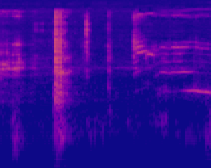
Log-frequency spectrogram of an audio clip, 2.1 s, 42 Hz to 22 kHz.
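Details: Kittens born August 29th, four girls among them, indoors at a foster home with the adult cat Kougra visiting; a sharp loud burst followed by short high thin harmonic mews and a gliding whine, with a person speaking nearby.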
